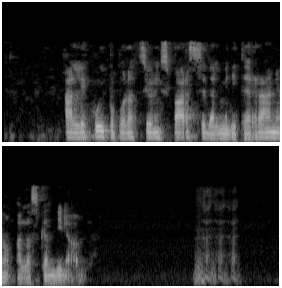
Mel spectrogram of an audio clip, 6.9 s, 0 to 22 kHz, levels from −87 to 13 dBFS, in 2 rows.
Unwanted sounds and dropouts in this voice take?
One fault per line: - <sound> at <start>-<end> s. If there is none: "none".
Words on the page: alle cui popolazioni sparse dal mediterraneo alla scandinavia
- laugh at 5.8-6.5 s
